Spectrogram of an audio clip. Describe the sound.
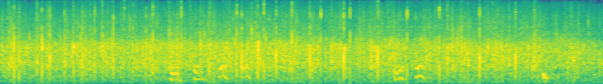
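Steady applause from an audience, a dense wash of many hands clapping at an even loudness for several seconds, with faint voices and a few cheers mixed underneath.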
